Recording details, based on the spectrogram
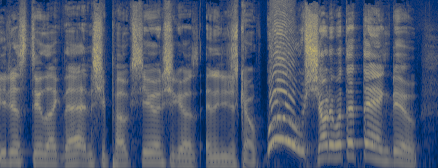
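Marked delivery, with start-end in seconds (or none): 2.6-4.2 put-on shrill, swooping, very loud, high whooping holler. Acting out saying a line to a nurse during a shot: said really loud. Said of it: "And you said it really loud".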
